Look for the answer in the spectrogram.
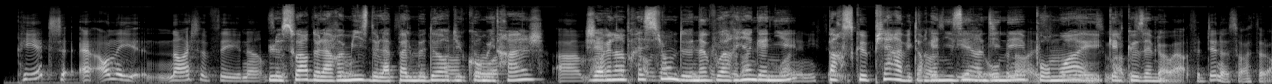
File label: voice over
